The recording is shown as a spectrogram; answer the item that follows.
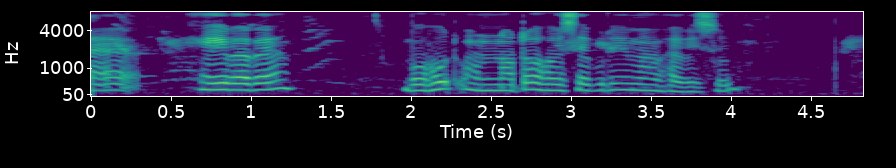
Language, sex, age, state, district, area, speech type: Assamese, female, 30-45, Assam, Lakhimpur, rural, spontaneous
